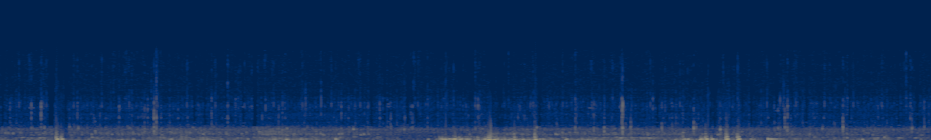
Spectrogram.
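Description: Water rumbles and sloshes, muffled as if heard underwater.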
